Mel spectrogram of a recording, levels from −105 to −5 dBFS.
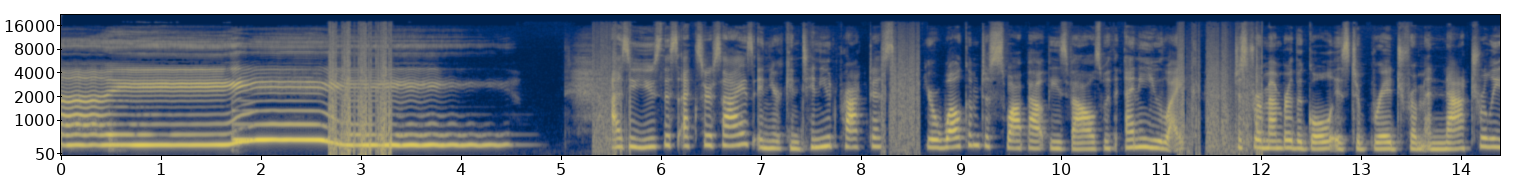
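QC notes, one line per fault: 2.67–3.30 s, 5.31–5.69 s, 8.20–8.58 s, 11.16–12.01 s: loose connector crackle. A worn contact keeps making and breaking, chopping the signal into irregular scratchy bursts. The waveform shows ragged dropouts and spikes, and the spectrogram shows scattered broadband vertical streaks.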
